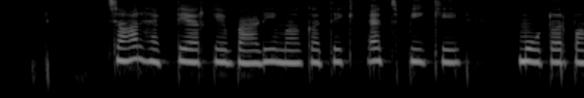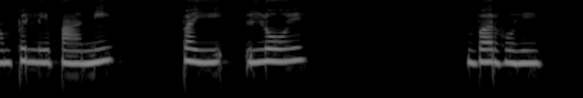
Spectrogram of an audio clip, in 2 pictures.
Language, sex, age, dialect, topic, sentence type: Chhattisgarhi, female, 25-30, Northern/Bhandar, agriculture, question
